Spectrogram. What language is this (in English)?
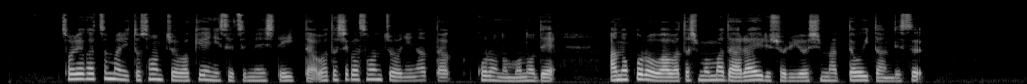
Japanese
